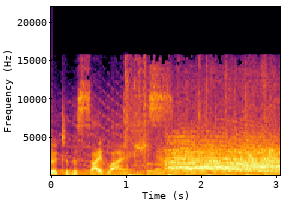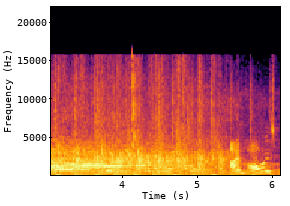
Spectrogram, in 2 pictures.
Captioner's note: crowd exclaims and claps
